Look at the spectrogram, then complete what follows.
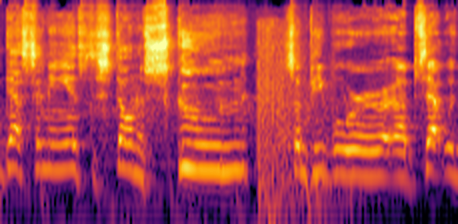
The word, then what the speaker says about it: Scone: the stone of scone I just think Stone and scone sounds better than stone is schoon I think Stone sounds a little like silly I know that that's the way you're supposed to pronounce it I'm sorry but Jacob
